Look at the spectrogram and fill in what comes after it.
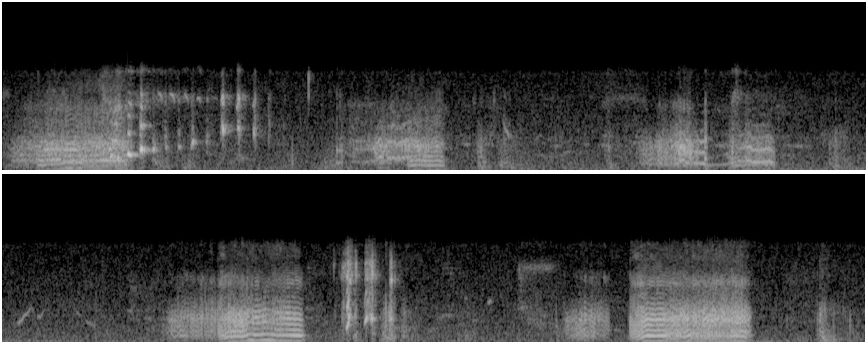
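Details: Black Pomeranian lying down asleep, snoring loudly: raspy, rumbling breaths in bursts of one to two seconds, separated by quieter pauses, with rough noisy textures through the low and middle range.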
